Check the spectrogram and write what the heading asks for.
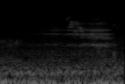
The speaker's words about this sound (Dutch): Ik zit momenteel heerlijk buiten in de zon. Vogeltjes die fluiten.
